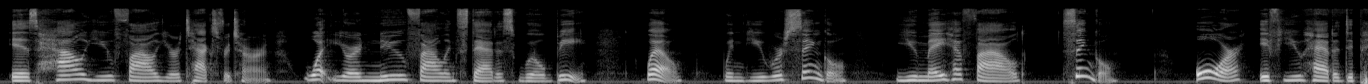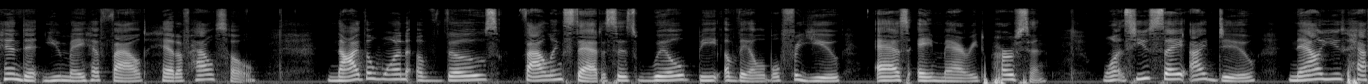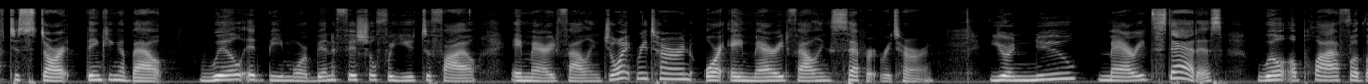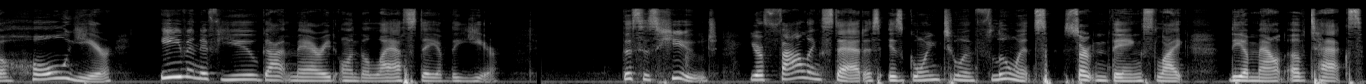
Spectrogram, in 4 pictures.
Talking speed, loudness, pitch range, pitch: 135 wpm, -20 LUFS, 155-210 Hz, 180 Hz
